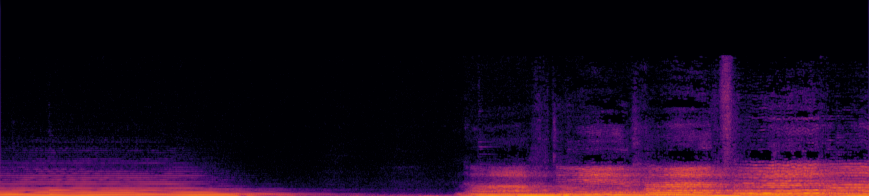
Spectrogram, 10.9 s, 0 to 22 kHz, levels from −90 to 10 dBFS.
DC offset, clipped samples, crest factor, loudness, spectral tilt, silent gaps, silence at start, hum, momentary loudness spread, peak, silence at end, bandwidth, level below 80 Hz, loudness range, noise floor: under 0.1%; under 0.1%; 16 dB; -22 LUFS; -8 dB/octave; none; 0 s; none; 12 LU; -8 dBFS; 0 s; 12.5 kHz; -42 dBFS; 11 LU; -50 dBFS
